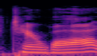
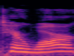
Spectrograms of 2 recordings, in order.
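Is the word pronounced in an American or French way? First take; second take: French; American. First: It is pronounced the French way, rhyming with noir. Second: It is pronounced the American way. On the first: "the proper French approach, like noir" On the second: "We say terroir because we're Americans"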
